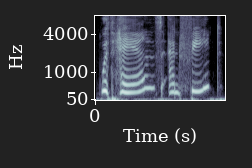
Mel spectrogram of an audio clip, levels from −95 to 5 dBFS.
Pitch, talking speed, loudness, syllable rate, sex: 340 Hz, 145 wpm, -17 LUFS, 3.3 syllables/s, female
